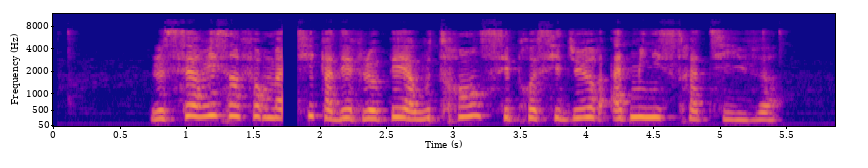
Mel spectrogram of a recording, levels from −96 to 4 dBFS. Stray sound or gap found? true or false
true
